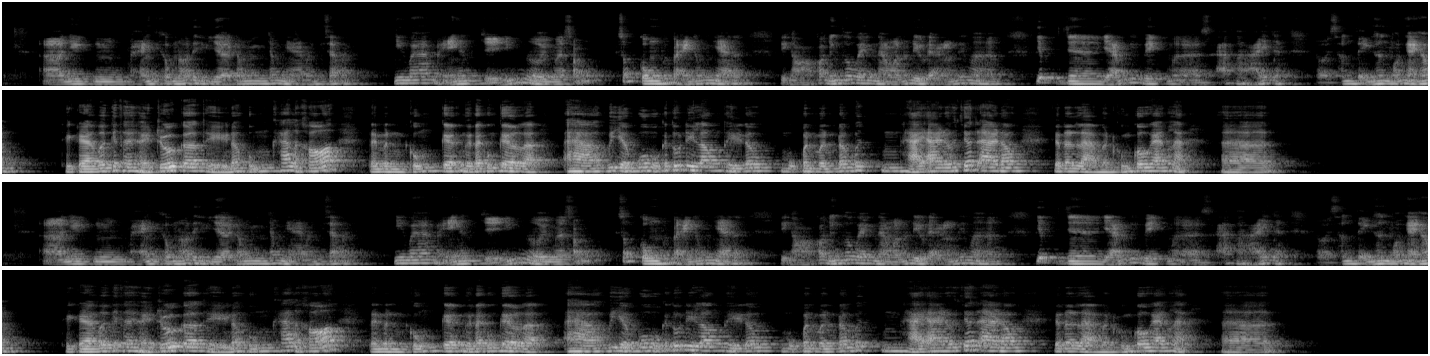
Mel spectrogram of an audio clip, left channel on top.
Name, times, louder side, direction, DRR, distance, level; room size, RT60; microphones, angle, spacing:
voice 1, 0.1-3.5 3.9-14.4, equal, 15° left, 0 dB, 0.5 m, -30 dB
voice 2, 14.9-27.2, left 2 dB, 60° left, 4 dB, 0.5 m, -23 dB
4.7 x 2.4 x 2.9 m, 0.67 s
head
